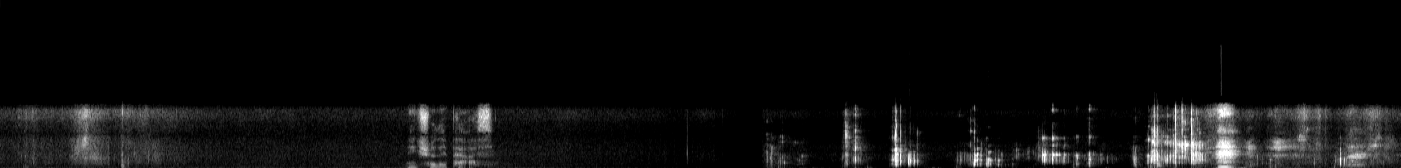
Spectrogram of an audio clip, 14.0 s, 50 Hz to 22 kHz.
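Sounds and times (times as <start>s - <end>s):
speech: 4.2s - 5.0s
brittle rock crunching as it breaks apart and slides down a slope: 7.6s - 13.8s.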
